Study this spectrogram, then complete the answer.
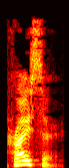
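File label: "pricer", British English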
